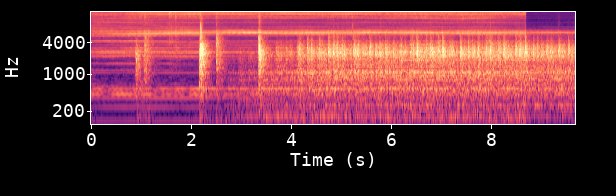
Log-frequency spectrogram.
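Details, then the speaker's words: Four-post BendPak lift raising a 1980 C3 Corvette: a steady, loud motor hum with a few sharp clunks. Vehicle lift noise that came on suddenly; owner suspects the lift needs greasing. "So what it sounds like is the lift needs to be greased bendpak. It's funny how quickly this came on. It was not sounding like this at all. Hope my neighbors don't bother too much. Really loud."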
